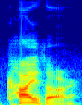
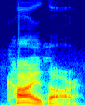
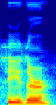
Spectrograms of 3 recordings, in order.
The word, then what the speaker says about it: Caesar: us a and e a a is is in English like the like the first vow in Isle and so that's kaisar kaisar not Caesar uh cuz the C is always hard in Latin makes a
